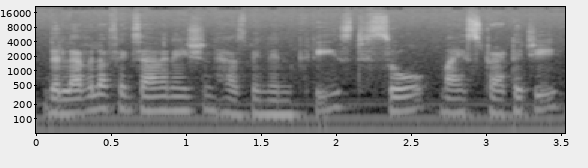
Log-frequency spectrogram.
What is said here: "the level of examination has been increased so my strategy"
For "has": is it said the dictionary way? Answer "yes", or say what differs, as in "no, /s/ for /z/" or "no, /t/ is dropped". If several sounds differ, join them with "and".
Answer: yes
